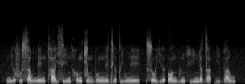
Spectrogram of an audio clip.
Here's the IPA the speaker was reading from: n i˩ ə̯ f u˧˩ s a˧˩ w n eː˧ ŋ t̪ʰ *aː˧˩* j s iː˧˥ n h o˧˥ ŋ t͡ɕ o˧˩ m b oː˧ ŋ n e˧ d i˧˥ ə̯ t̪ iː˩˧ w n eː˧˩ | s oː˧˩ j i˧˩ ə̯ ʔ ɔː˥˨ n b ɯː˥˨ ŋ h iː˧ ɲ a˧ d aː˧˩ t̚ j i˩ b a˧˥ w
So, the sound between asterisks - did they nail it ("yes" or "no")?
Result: yes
